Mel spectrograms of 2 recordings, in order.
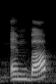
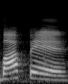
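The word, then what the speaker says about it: Mbappé: Ronaldo or Mbap. Is that how you pronounce? Mbappe.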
